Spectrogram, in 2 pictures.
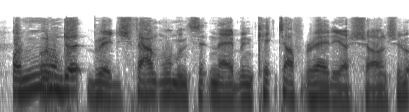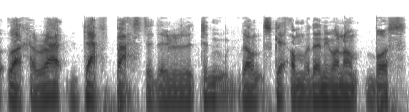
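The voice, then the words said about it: Thick put-on Manchester accent. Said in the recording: “Manchester accent is sort of like central Britain, Midlands thing, but it's quite thick, and there's a lot of words they don't say the letters of a word.”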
